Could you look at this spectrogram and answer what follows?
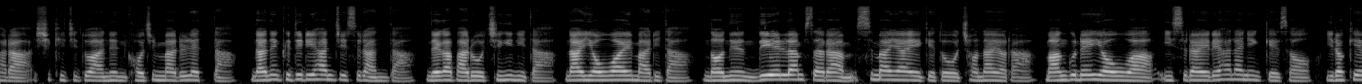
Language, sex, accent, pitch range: Korean, female, native, 180-210 Hz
